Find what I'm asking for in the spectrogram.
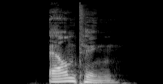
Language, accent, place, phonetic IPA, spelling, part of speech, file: German, Germany, Berlin, [ˈɛʁntɪŋ], Ernting, noun, De-Ernting.ogg
- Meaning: August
